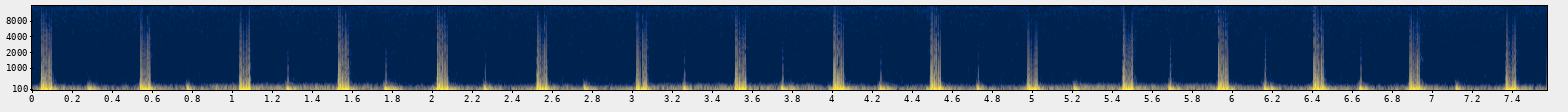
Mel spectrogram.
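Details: Female's heart recorded right after a workout, pounding so strongly she felt it in her chest, neck, face and stomach and saw her chest move with each beat; fast, strong, regular thumping about 120 a minute with a steady hum; rapid heartbeat after exercise.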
